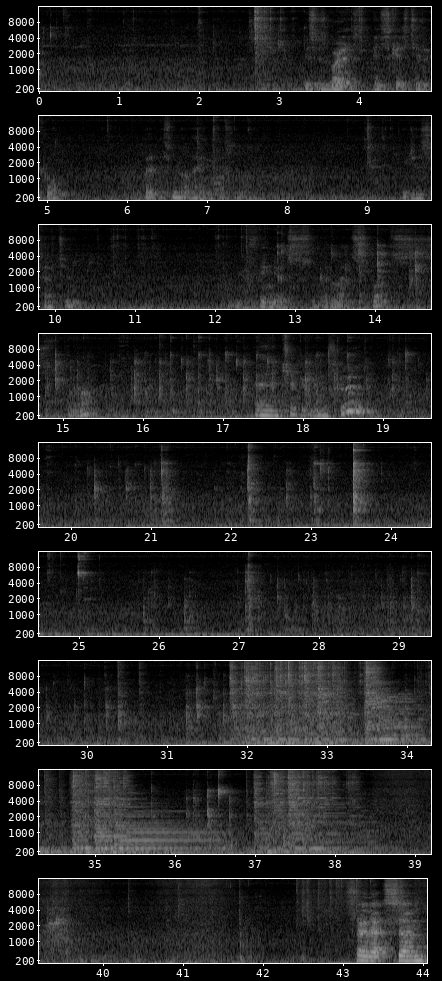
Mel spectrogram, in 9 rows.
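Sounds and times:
clicks handling guitar string: 30.2s - 38.6s
guitar strings plucked and ringing: 31.8s - 38.7s.

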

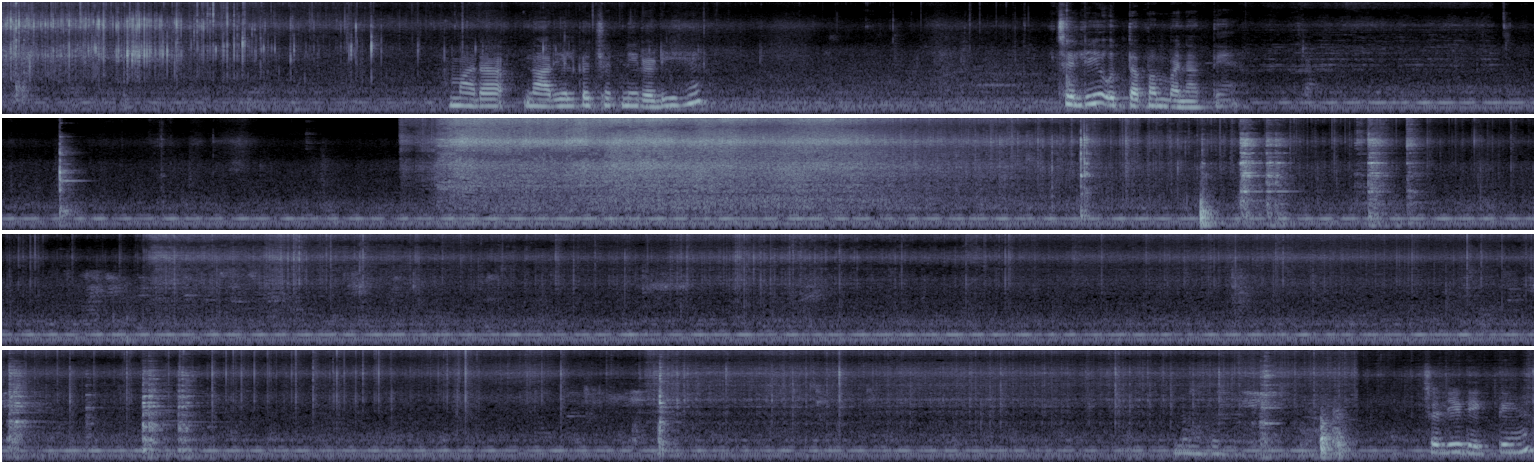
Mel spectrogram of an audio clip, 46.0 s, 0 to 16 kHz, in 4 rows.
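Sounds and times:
batter sizzling on hot pan: 0.0s - 3.6s, 14.5s - 45.9s.

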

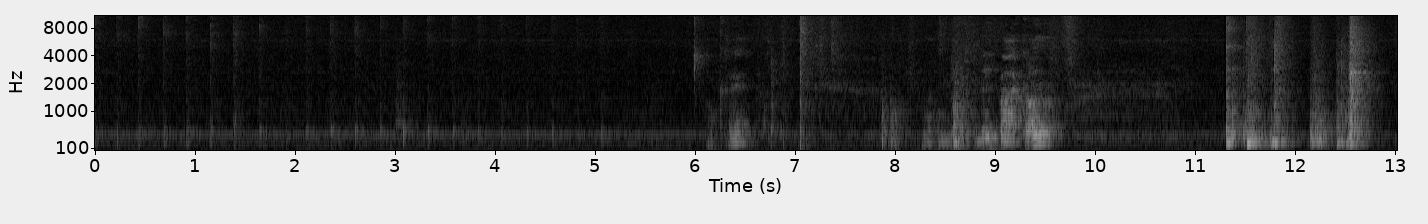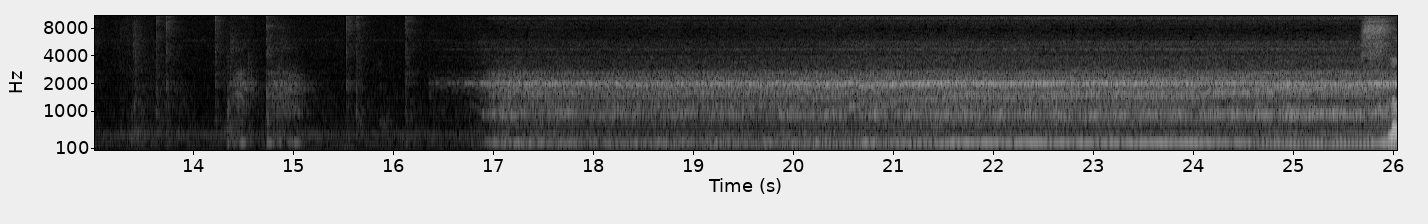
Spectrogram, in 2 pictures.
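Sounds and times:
mixer motor whining: 16.4s - 26.0s.

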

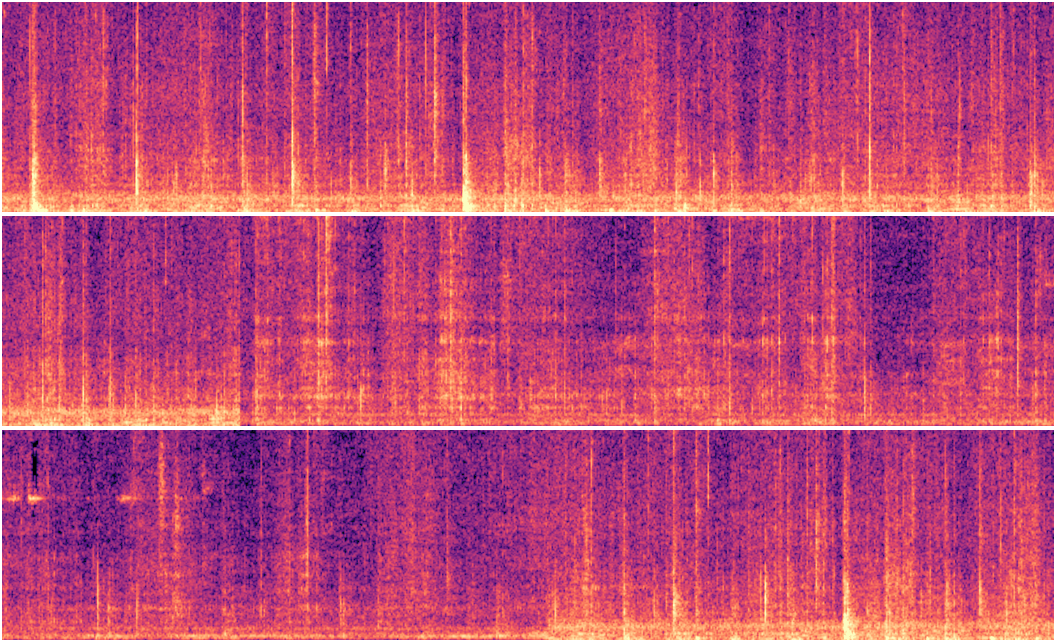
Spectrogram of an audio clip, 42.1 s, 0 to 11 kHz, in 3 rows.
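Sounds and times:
light clicks and taps of braiding: 0.0s - 17.2s, 35.4s - 42.0s.

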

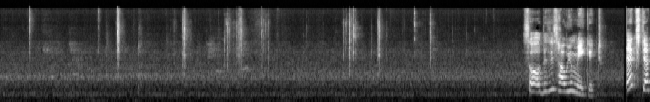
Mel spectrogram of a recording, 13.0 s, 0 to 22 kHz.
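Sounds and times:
puzzle cube clicking: 3.6s - 3.8s, 4.4s - 5.6s, 6.8s - 8.8s.

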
